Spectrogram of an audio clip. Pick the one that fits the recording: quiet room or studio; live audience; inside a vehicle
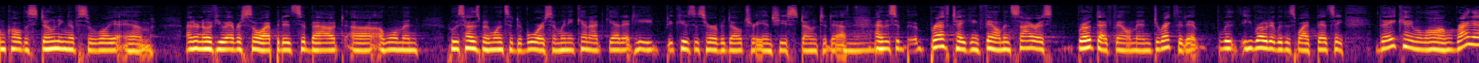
live audience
